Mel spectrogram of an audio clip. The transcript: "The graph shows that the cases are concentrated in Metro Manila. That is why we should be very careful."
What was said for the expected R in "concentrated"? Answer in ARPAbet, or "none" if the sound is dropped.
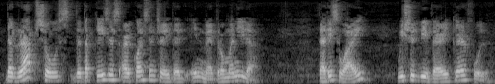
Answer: R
